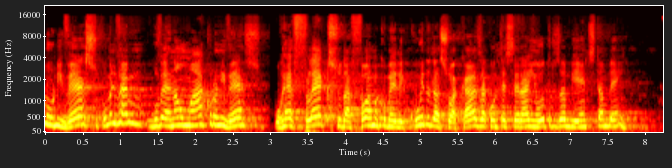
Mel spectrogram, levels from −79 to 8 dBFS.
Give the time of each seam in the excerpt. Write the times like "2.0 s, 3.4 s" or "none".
3.0 s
